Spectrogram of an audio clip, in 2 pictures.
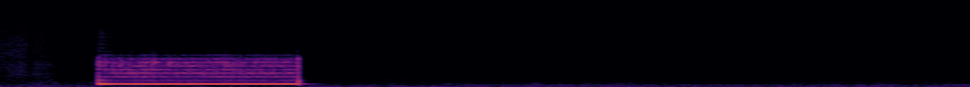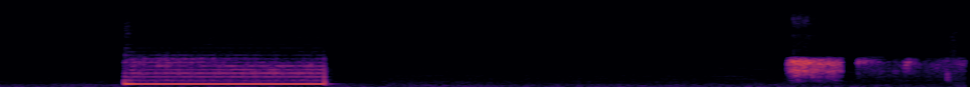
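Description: Telephone ringback tone on an outgoing call, two buzzing one-second rings spaced about five seconds apart over a faint hiss, followed by a brief sharp burst at the end.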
